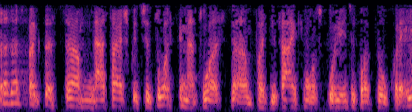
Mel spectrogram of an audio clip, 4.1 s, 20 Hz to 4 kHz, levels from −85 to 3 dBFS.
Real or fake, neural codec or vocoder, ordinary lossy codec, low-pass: fake; codec, 16 kHz, 4.8 kbps, FACodec; AAC, 16 kbps; 3.6 kHz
